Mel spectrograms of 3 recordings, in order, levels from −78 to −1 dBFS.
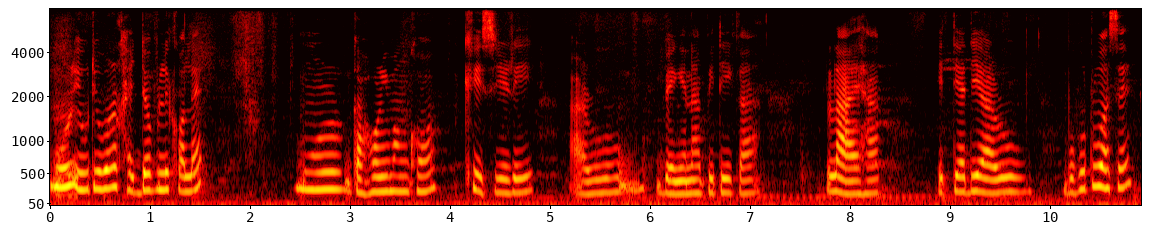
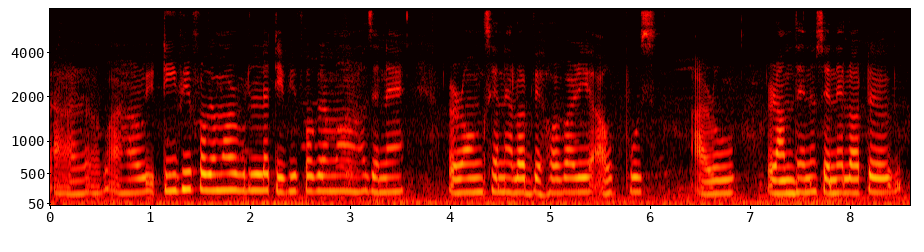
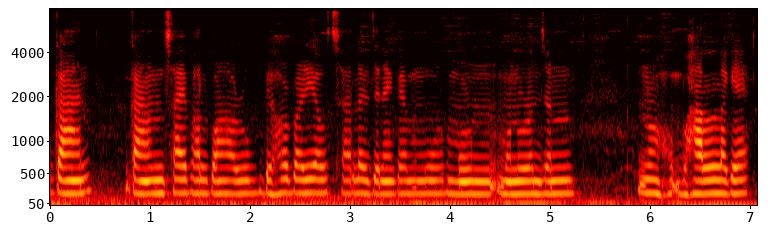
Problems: constant background noise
